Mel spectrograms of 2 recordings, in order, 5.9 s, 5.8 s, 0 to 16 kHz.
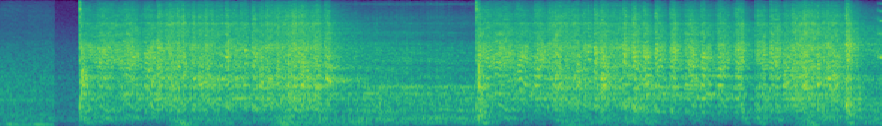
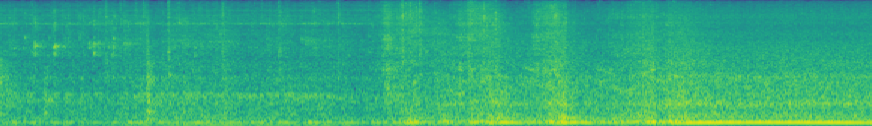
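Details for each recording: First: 1968 Ford Mustang with fairly fresh battery and timing retarded slightly, cranking and chugging in uneven bursts, half-catching then dropping off; misfire and no-start. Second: 1968 Ford Mustang catching and settling into low even rumble after jumping 12 volts to the ignition coil fixed bad voltage; some belt noise owner will tighten; normal running.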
